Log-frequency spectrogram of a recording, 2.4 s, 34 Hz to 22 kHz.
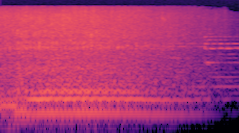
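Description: Straight-piped V8 exhaust of a 2015 Dodge Challenger R/T driving by, a steady low engine note that swells about half a second in and then fades away.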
